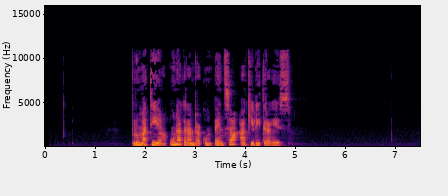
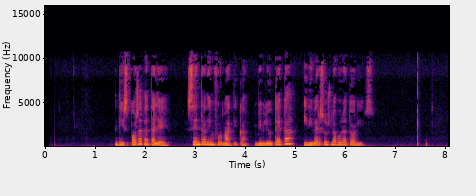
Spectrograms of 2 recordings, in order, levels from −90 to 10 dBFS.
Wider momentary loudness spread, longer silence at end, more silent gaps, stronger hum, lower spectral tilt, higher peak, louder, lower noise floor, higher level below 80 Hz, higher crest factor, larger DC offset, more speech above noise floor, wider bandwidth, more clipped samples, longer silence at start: second, 8 LU vs 17 LU; first, 2.65 s vs 1.55 s; neither; neither; about the same, -4.5 dB/octave vs -5.5 dB/octave; first, -4 dBFS vs -8 dBFS; about the same, -22 LUFS vs -22 LUFS; first, -73 dBFS vs -62 dBFS; second, -76 dBFS vs -60 dBFS; about the same, 20 dB vs 16 dB; neither; first, 52 dB vs 41 dB; about the same, 11.5 kHz vs 11 kHz; neither; first, 1.75 s vs 1.4 s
